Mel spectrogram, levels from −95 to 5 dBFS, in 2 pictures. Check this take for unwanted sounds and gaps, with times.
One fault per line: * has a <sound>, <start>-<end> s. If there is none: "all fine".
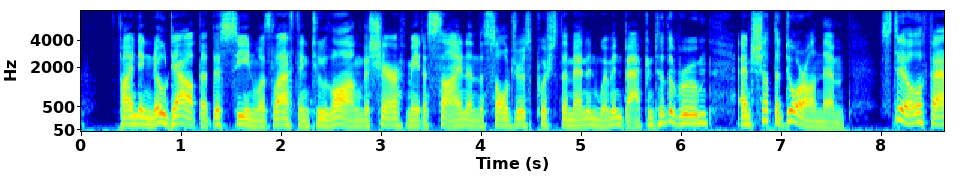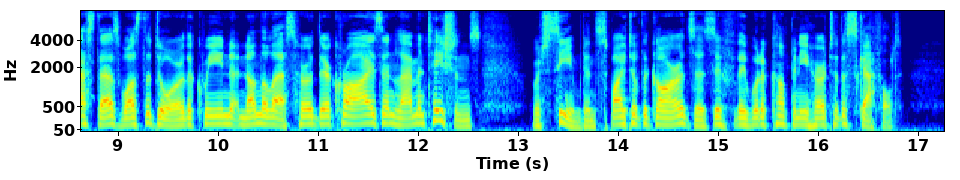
all fine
